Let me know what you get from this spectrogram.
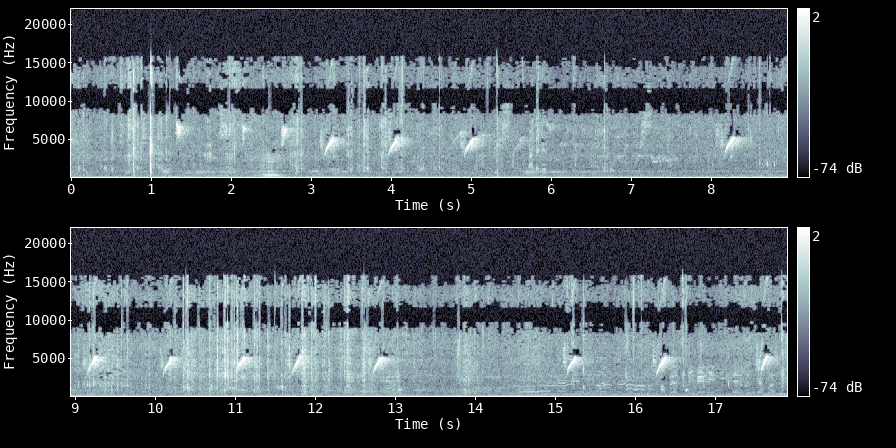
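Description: A small bird chirping over and over: short, high chirps about one a second, over a steady low hum, with a few sharp clicks.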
